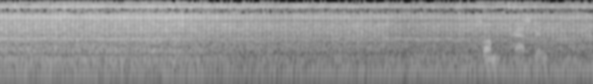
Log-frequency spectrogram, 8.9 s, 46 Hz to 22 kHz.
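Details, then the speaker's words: 1971 Jeep CJ5 with Buick Dauntless odd-fire V6, just bought: rough lumpy tractor-like idle with a loose regular clinking clank; owner unsure if normal, cause unknown. "There's that clinkity clank. Something that shouldn't be clanky clanking."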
